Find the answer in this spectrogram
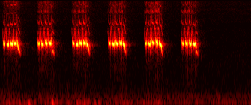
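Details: Chinese francolin chick crying out for its mother: six bright, high-pitched peeps, each falling slightly at the end, spaced evenly under half a second apart. Faint low thumps sound between notes.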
